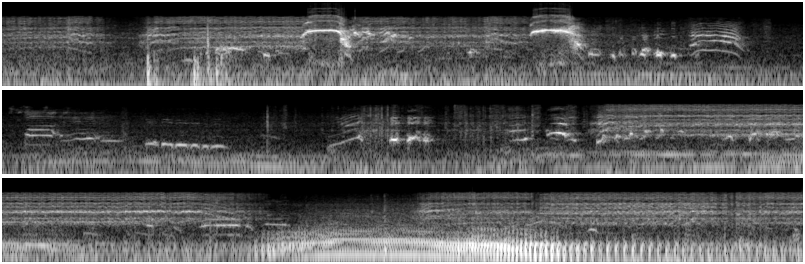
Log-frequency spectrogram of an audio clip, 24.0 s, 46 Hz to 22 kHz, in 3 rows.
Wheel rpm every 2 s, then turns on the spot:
110, 170, 120, 0, 0, 10, 20, 180, 210, 40, 160, 210.
10-12 18-20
